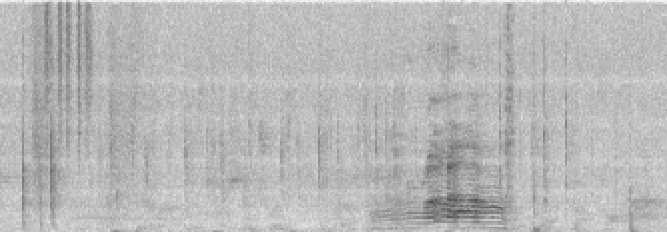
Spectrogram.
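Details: Siamese cat named Otis, a couple of years old, talking while playing fetch indoors: one drawn-out harmonic meow near the end, with a man's voice calling him to bring the toy back and soft thumps.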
